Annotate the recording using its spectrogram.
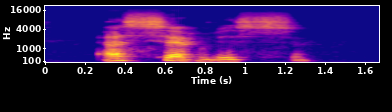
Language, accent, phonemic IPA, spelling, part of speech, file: French, Canada, /a.sɛʁ.vis/, asservisse, verb, LL-Q150 (fra)-asservisse.wav
- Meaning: inflection of asservir: 1. first/third-person singular present subjunctive 2. first-person singular imperfect subjunctive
